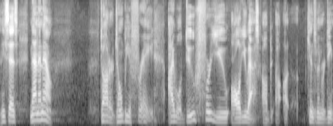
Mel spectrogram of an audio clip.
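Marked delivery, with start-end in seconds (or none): 0.6-5.2 acted, a little excited, eager to please. Acting out Boaz talking to a woman in the dark: excited Boaz. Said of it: "he's a little excited".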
